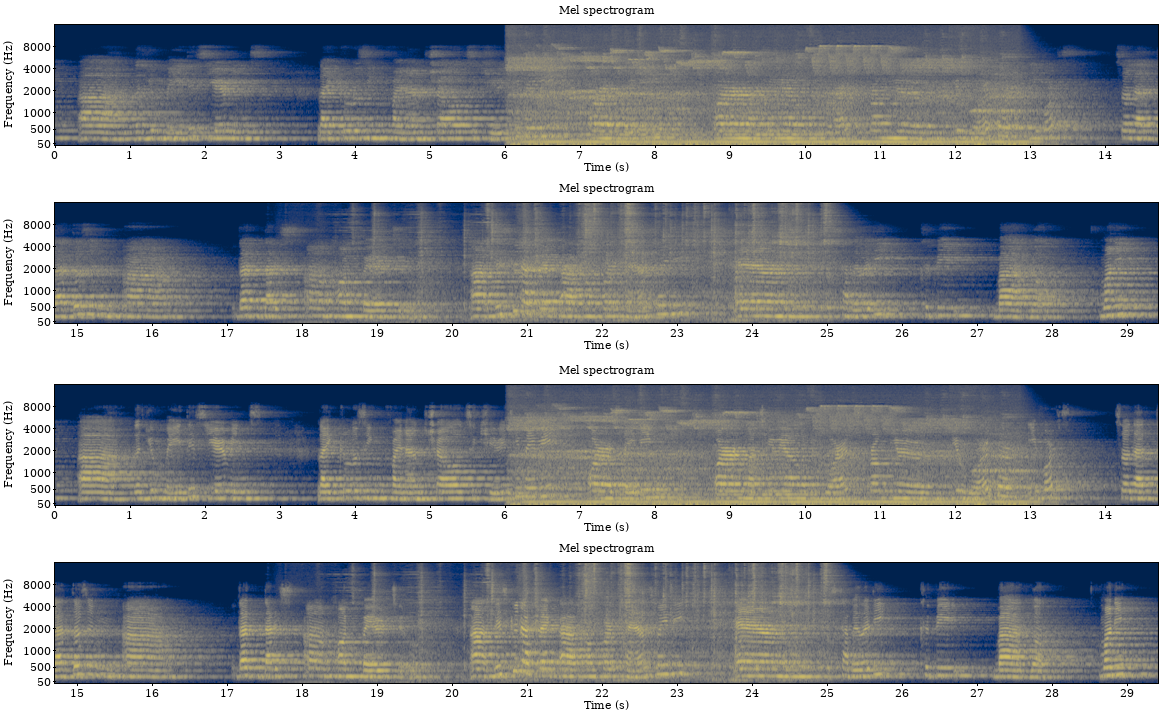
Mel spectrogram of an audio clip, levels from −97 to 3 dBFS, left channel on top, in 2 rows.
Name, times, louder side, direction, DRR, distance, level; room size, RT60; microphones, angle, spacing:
voice 1, 0.3-2.6 3.5-6.7 7.1-8.1 8.8-13.4 14.2-16.3 17.1-19.6 20.2-23.2 23.8-25.8 26.2-26.8 27.2-28.0 28.6-29.0, right 2 dB, 75° right, 4 dB, 0.6 m, -23 dB
sound 1, 6.0-12.9, left 1 dB, 70° left, 1.3 m, -23 dB
sound 2, 17.8-17.9 18.2-25.1, right 2 dB, 5° right, 0.5 m, -30 dB
9.8 x 3.3 x 3.5 m, 2.4 s
head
